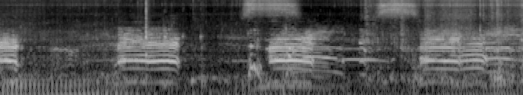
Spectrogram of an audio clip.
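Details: Sheep crossing a river by swimming; three loud quavering bleats of similar pitch spaced about two seconds apart, with a low rumbling engine-like noise at the start and brief hissing splashes.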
